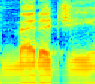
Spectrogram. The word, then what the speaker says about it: Medig: Yeah, Medical Injury Group, otherwise known as Medig, and it's spelled M-E-D-I-G, if for those listeners out there.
